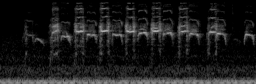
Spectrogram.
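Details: Penciled call ducklings, one week old, on a farm, give a dense run of high, thin peeps that tumble over one another in quick bursts, with a low steady hum underneath.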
